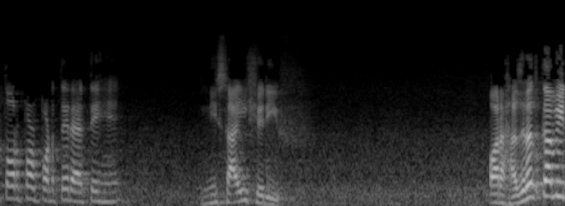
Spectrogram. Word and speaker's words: نسائی: پر پڑھتے رہتے ہیں، نسائی شریف. اور حضرت کا بھی نام لیتے ہیں تو کہتے ہیں امام نسائی. حالانکہ بڑا فرق ہے نسائی اور اصل تلفظ ہے اس کا نسائی، نون پر زبر ہے.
